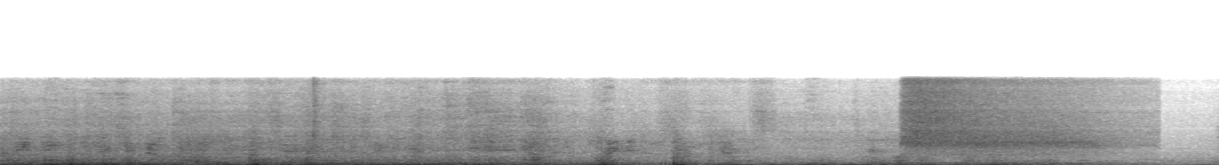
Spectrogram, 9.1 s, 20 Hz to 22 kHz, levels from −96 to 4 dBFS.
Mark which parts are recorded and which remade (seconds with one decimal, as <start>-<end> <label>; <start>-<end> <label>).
0.0-1.4 recorded; 1.4-2.1 remade; 2.1-4.8 recorded; 4.8-5.8 remade; 5.8-9.1 recorded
